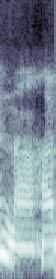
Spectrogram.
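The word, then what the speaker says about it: Naja: நாகா. இது இந்த ஜேன்னு வந்திருக்கும். ஆனா இந்த ஜே வந்துட்டு நீங்க ஹெச் மாதிரி தான் ப்ரொனவுன்ஸ் பண்ணணும்.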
